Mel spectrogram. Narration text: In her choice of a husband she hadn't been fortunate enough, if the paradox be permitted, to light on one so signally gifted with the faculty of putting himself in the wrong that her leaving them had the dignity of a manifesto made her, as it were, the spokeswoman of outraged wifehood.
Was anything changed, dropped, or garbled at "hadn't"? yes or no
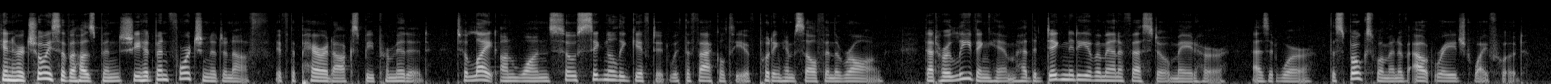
yes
